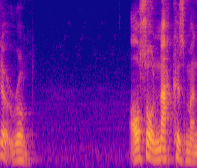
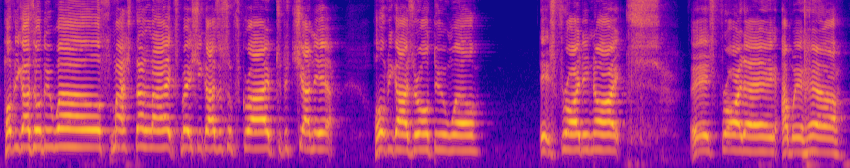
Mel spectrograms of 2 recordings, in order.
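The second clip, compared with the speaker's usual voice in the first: high, loud, drawn-out hype welcome; big slow stream-opening call; stream announcer intro; 14 semitones higher, 7 dB louder, slower than usual. Pretend. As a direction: hold each phrase on one high, stretched note.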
